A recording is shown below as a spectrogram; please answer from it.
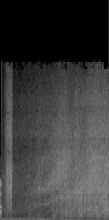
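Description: Water rushing and spraying off a wakeboard as it is towed across shallow water, the hiss growing stronger about a second in, with wind buffeting the microphone.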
